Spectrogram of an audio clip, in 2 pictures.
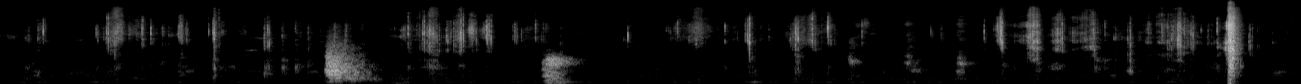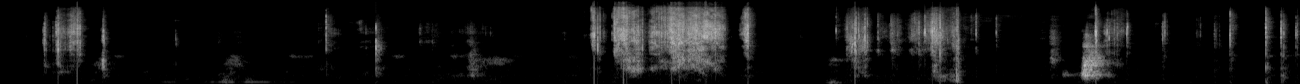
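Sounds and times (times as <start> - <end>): plastic wrappers crinkling: 0.2 - 14.1, 18.9 - 20.6, 21.3 - 26.0.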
